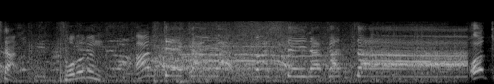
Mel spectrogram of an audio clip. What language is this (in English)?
Japanese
